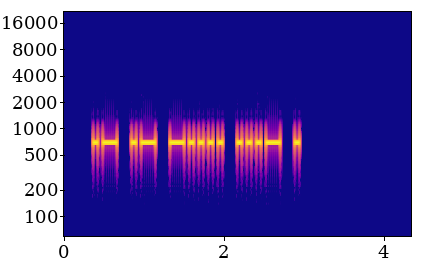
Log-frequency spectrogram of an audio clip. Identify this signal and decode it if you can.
Morse code, heard as a keyed tone, about 20 wpm, 700 Hz. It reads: AA6VE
